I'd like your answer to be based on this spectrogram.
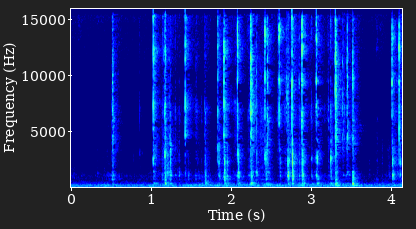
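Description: Fingertips type rapidly on a white, retro typewriter-style mechanical keyboard with round plastic keycaps, a hollow case and an integrated stand, resting on a desk in front of a laptop. About nineteen short, bright plastic clicks clatter out in uneven bursts, each dying away almost instantly over a faint low hum.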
